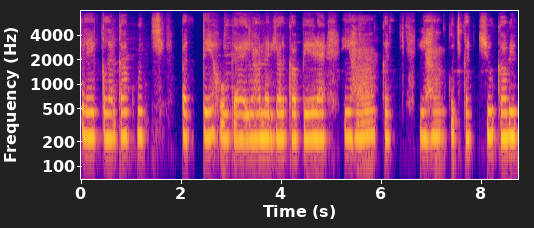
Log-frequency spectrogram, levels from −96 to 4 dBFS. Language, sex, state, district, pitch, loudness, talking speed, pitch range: Hindi, female, Jharkhand, Sahebganj, 225 Hz, -15 LUFS, 130 wpm, 220-230 Hz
